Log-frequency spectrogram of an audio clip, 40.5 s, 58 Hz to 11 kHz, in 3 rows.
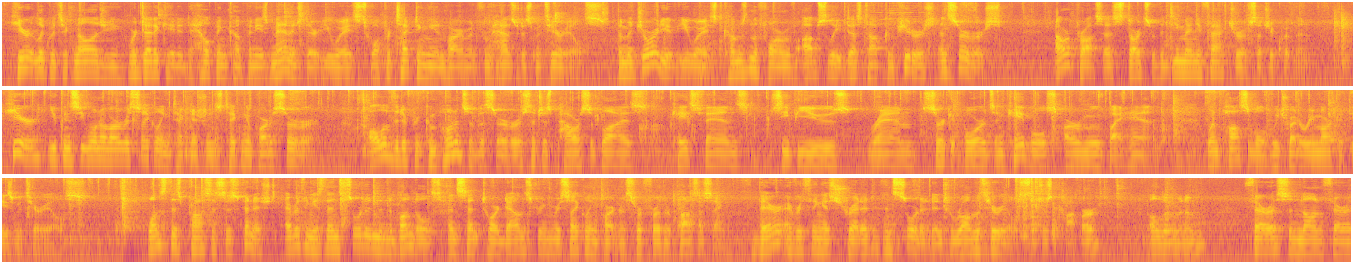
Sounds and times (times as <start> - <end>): Speech: 0.1 - 40.5.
